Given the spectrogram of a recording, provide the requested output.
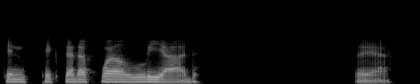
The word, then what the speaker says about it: Leeahd: My first name is pronounced Liad, in case my mic didn't pick that up well, Liad.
